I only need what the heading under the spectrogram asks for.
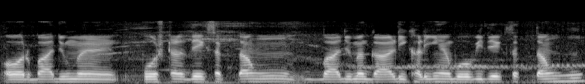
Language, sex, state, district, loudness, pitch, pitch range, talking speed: Hindi, male, Madhya Pradesh, Katni, -15 LUFS, 125 Hz, 120-130 Hz, 175 wpm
